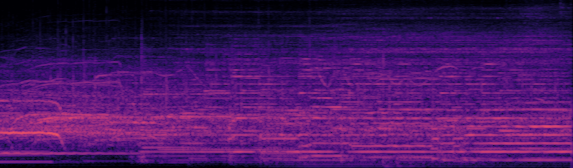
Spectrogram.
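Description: Rock band playing live, recorded from within the audience: electric guitars and a held note over sustained chords.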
